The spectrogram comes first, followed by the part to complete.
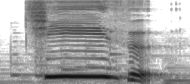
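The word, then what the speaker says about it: チーズ: Ditulis dengan huruf katakana menggunakan huruf chi, strip, z, cheese.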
